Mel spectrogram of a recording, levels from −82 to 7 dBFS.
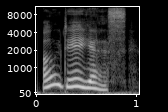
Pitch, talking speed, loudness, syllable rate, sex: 265 Hz, 175 wpm, -14 LUFS, 3.8 syllables/s, female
